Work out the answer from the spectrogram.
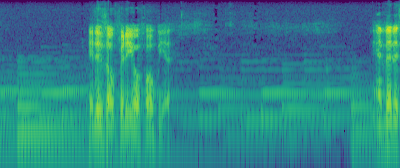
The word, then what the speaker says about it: ophidiophobia: is the thing that tells me how to pronounce it okay cool I had it right it is ophidiophobia and then it says data expunged analysis indicates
